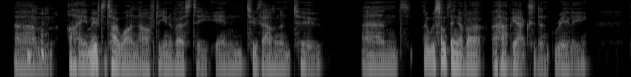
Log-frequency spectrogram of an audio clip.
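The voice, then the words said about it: English accent. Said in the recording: “As you can probably tell from the accent, I'm English.”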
